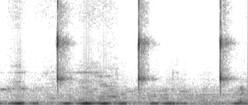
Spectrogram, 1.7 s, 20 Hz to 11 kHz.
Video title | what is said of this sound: PLA isn't for Drones - FPV YOUR WORLD TUESDAYS - how to successfully 3d print for RC and Drones. | No ring. Sounds like plastic.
